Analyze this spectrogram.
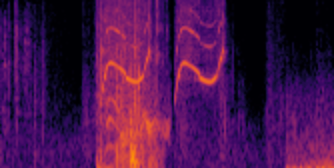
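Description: A large creature lets out shrill, rising cries.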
